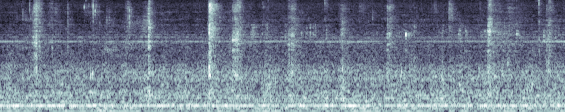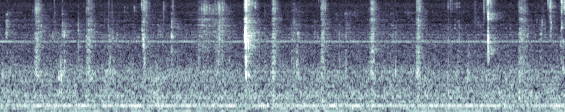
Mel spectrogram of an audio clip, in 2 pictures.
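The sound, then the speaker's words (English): Someone eats pizza, and faint bites and chewing crunches repeat steadily over a constant low hum. The irregular mouth noises keep going without speech. “Let's see how this pizza tastes.”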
